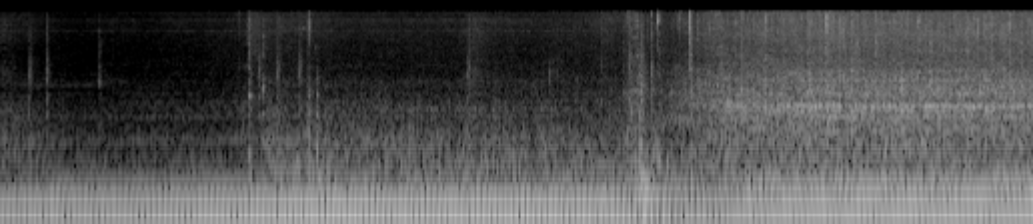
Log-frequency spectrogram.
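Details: Mitsubishi Lancer during maintenance, idling: a steady low rumble, then a hissing whir rises over it once the clutch pedal is pressed. Cause unknown; the clutch is also slipping.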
